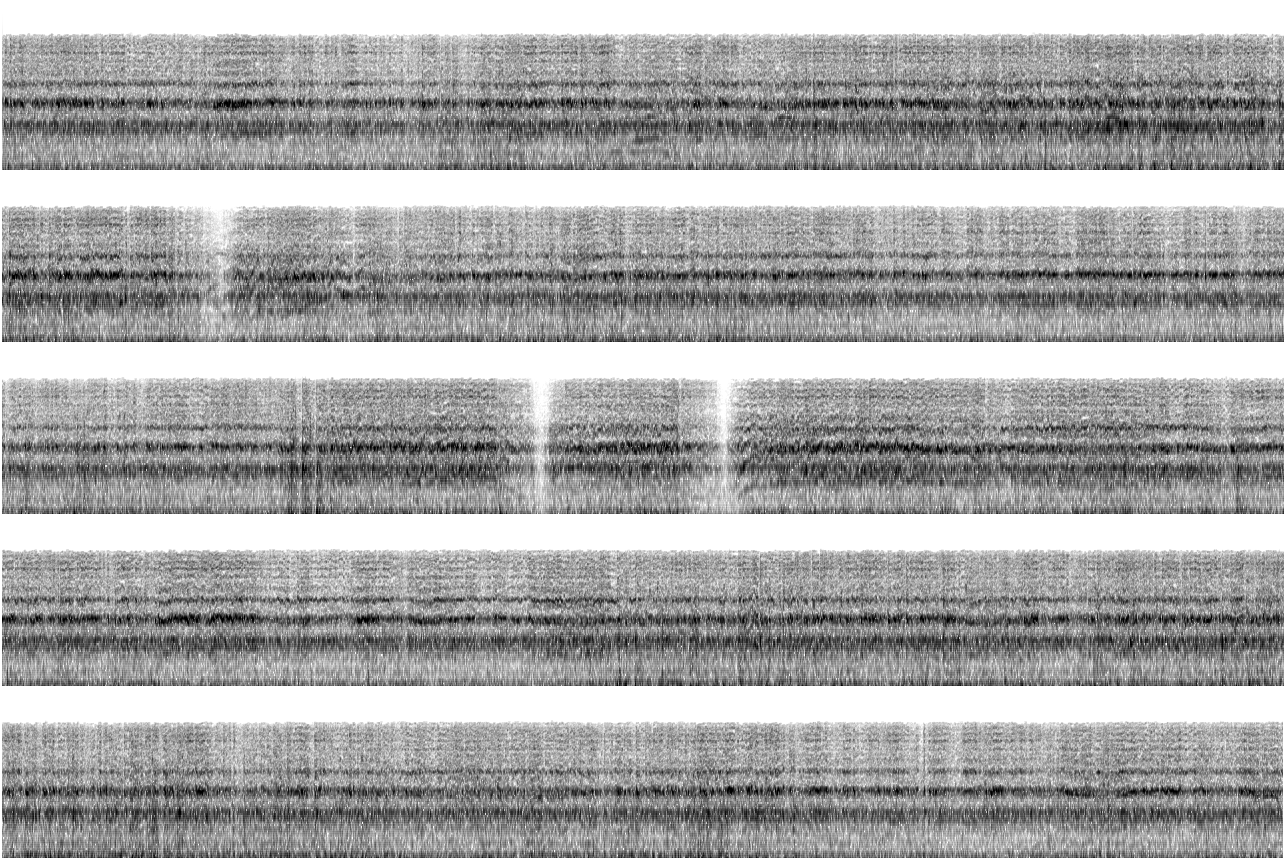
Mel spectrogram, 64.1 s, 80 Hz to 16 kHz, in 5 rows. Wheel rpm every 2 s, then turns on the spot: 230, 230, 230, 220, 230, 230, 230, 140, 190, 220, 230, 240, 240, 230, 220, 140, 120, 200, 220, 230, 230, 230, 220, 230, 220, 230, 230, 230, 220, 230, 230, 220.
none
